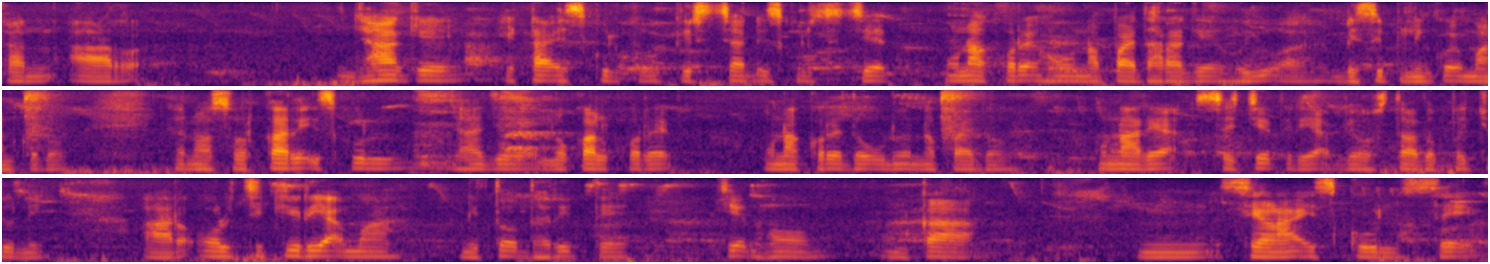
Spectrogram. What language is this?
Santali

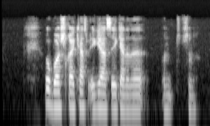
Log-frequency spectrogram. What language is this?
Uzbek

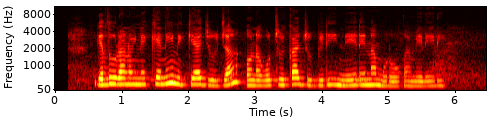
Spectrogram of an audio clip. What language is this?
Kikuyu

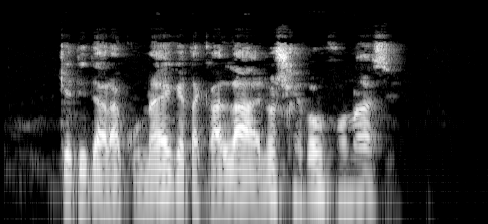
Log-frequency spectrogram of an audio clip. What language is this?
Greek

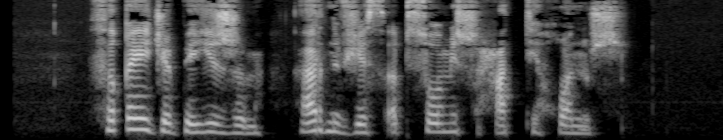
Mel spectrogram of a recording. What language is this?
Kabardian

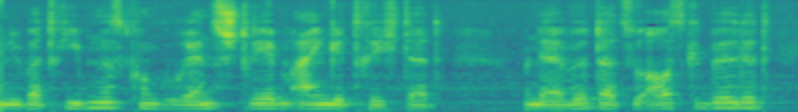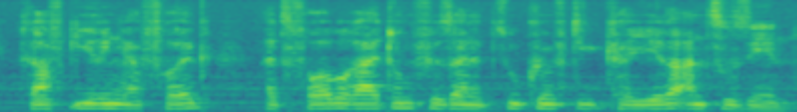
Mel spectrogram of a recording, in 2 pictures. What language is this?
German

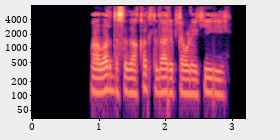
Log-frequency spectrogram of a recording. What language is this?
Pashto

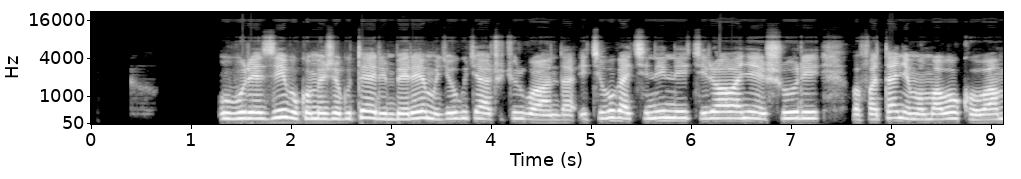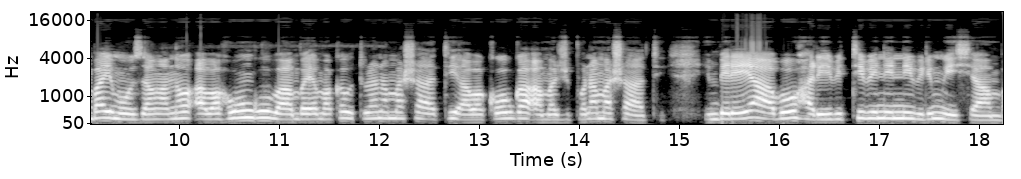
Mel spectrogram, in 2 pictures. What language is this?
Kinyarwanda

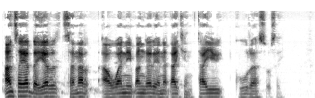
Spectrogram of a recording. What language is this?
Hausa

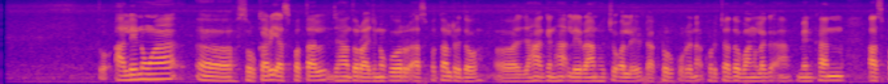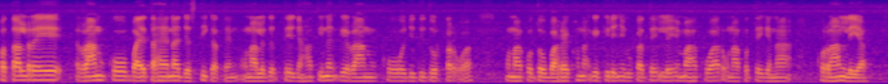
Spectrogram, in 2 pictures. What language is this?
Santali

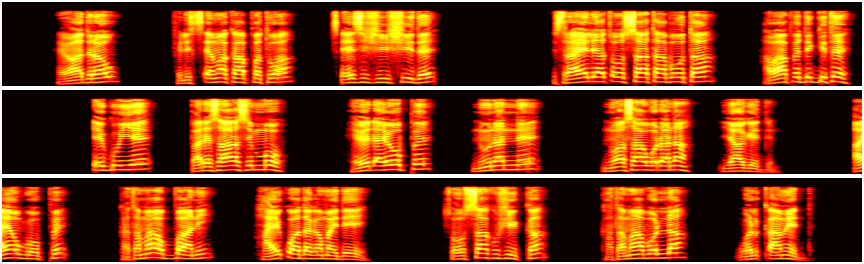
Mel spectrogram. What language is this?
Dawro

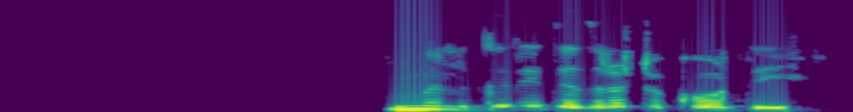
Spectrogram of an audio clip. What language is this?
Pashto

